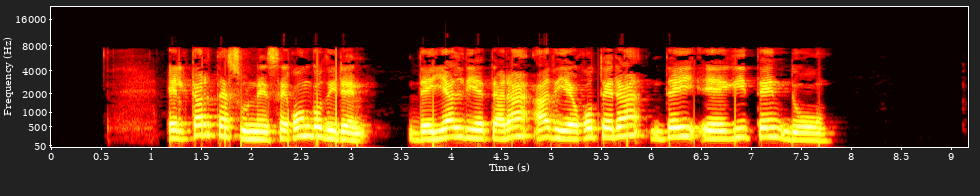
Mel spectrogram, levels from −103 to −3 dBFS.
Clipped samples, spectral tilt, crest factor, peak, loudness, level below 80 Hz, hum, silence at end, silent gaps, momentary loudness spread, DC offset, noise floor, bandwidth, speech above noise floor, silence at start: under 0.1%; -5.5 dB/octave; 12 dB; 0 dBFS; -12 LUFS; -52 dBFS; none; 1.4 s; none; 6 LU; under 0.1%; under -90 dBFS; 8 kHz; over 79 dB; 1.2 s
